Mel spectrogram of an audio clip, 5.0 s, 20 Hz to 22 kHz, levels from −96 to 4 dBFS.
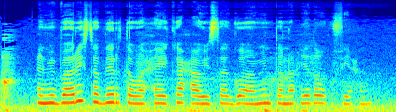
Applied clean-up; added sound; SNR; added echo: none; Breathing; 11 dB; none.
